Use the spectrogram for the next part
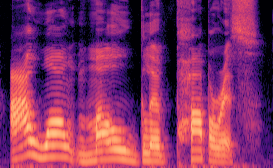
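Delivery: mock Klingon. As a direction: drag out the nonsense word like mock Klingon. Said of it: "said something in Klingon just now".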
